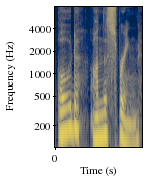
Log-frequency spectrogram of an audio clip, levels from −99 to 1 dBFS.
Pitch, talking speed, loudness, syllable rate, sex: 145 Hz, 135 wpm, -18 LUFS, 3.5 syllables/s, male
